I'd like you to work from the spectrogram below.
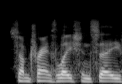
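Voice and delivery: usual speaking voice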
